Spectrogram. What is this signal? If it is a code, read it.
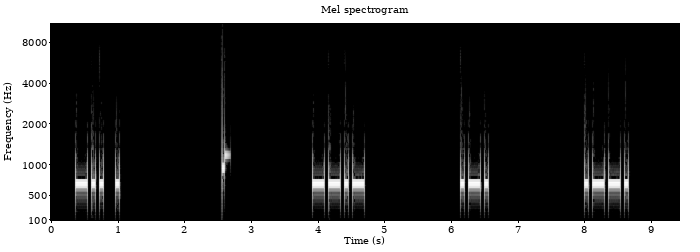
Morse code, heard as a keyed tone, about 20 wpm, spaced as for 7 wpm, 700 Hz. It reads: DE QRP
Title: Top 90 QSO Elements - 8x Character Spacing - 20wpm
